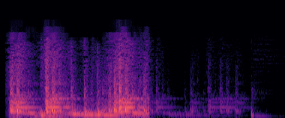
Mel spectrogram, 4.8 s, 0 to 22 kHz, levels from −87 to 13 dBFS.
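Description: Transcoding between lossy codecs runs throughout this music: stacked smearing and swirly artefacts with nothing above 12 kHz, likely from a low-bitrate WMA encode re-encoded to Opus. One channel inverted from 2.49 s to the end at 4.75 s: the sound likely collapses when summed to mono, dropping about 29 dB to a faint residue.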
